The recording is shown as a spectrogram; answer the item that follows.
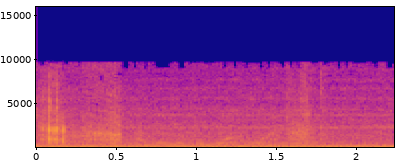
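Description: Steady low mechanical hum, with a brief higher-pitched sound just after the start.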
